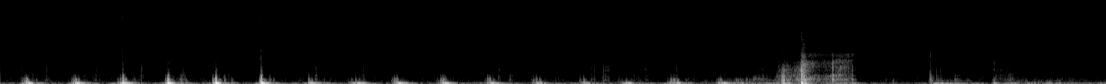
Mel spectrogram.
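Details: Stethoscope on an adult's abdomen during stomach-tapping ASMR: regular low thumps at about 128 a minute, then a brief rustle of handling noise; labelled a heartbeat.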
